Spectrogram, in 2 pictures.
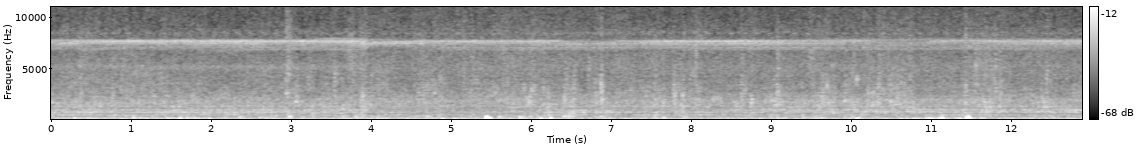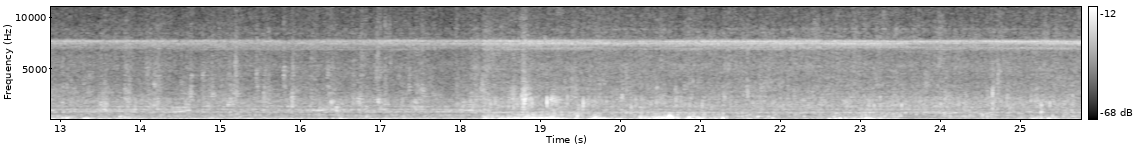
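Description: Wind gusts softly outdoors.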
